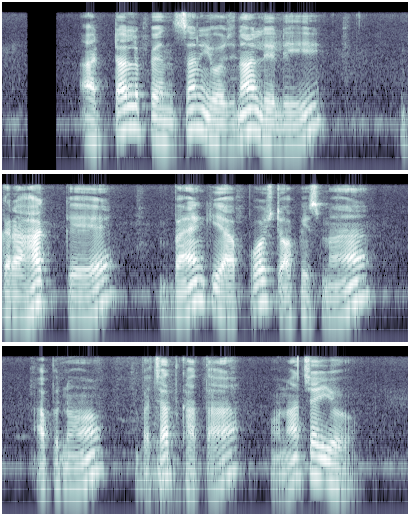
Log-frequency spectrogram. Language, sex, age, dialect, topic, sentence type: Maithili, male, 41-45, Angika, banking, statement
